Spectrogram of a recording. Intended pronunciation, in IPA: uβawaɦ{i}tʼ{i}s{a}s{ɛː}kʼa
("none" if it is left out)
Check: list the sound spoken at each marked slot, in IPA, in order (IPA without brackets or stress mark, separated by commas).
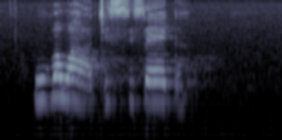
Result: a, i, i, ɛː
